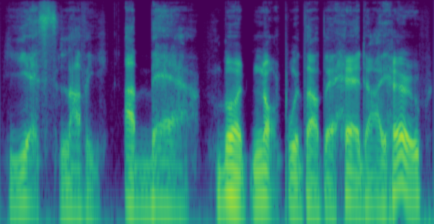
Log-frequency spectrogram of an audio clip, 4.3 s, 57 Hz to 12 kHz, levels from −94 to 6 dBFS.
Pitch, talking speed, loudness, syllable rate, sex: 90 Hz, 150 wpm, -19 LUFS, 3.5 syllables/s, male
